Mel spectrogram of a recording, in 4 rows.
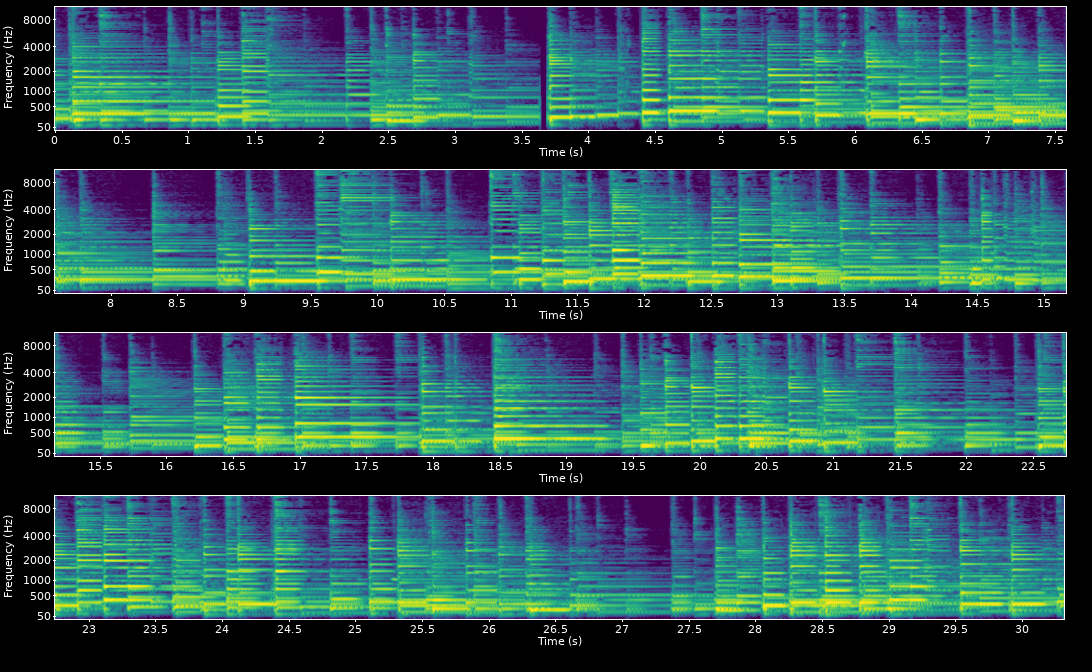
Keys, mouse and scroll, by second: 0.3 alt+middle click, 0.6 alt+middle click, 1.4 scroll up 1, 1.7 shift+middle click, 2.2 s, 5.8 ctrl+s, 6.1 Tab, 7.1 click, 7.5 middle click, 8.1 Tab, 8.7 ctrl+s, 8.9 Tab, 9.1 click, 9.4 middle click, 9.7 scroll down 2, 10.0 Tab, 10.2 click, 10.4 scroll down 1, 10.7 middle click, 10.9-11.7 ctrl+scroll up 2, 11.0 ctrl+s, 11.1 ctrl+click, 11.7 click, 11.9 Tab, 12.3 scroll up 2, 12.5-13.7 middle drag, 13.7 Tab, 14.3 click, 14.9 ctrl+a, 16.0 Tab, 16.9 ctrl+r, 22.5 middle click, 23.1 2, 23.3 click, 24.4 3, 24.8 click, 26.1 middle click, 26.7 e.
